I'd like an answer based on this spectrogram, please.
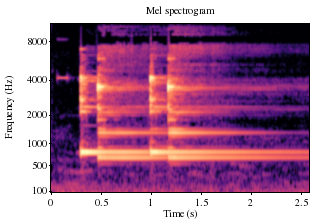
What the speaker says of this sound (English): now just hit the doorbell icon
